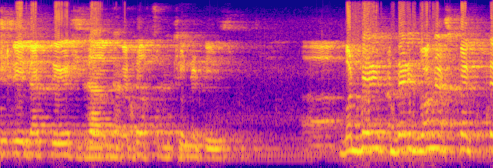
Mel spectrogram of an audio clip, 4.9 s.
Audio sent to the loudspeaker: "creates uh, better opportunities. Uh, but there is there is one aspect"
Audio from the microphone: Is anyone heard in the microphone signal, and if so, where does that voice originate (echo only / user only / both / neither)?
both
